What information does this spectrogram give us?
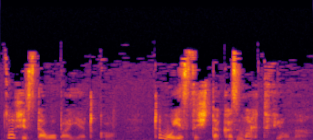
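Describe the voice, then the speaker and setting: A woman voicing a kind, eager little female mouse in a storybook tale, lively and exclaiming. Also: on the low side, unhurried, a little hiss or hum. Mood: caring.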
